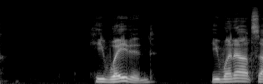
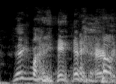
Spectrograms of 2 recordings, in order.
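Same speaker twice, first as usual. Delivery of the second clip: higher, laughing imitation of a woozy mom; dazed mom; 10 semitones higher than usual. Mom sitting up after the fall, high laughing mock daze. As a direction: play the just-woken mom, small and pitiful.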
